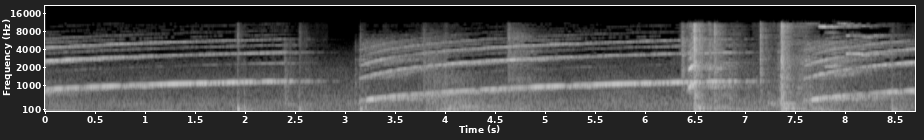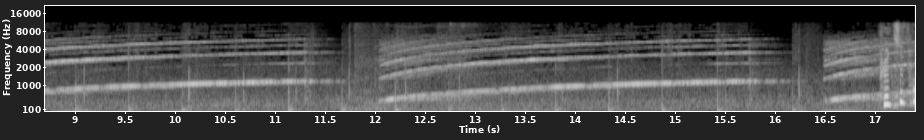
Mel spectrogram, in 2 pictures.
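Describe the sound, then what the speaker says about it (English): The school alarm in the video game Life is Strange wails in repeated rising whoop sweeps, loud and continuous, with a couple of sharp clicks in the middle. "please turn off that alarm since that's your job"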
